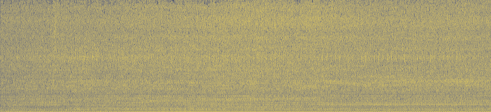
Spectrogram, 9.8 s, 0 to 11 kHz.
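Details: Chrysler 300 3.6 V6 after oil cooler housing and line replacement: steady, even idle with a smooth low hum and no misses, knocks or ticks; engine running healthy.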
